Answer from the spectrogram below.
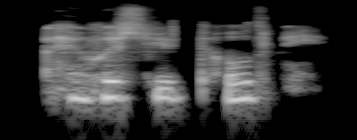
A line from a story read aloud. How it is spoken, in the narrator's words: he whispers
